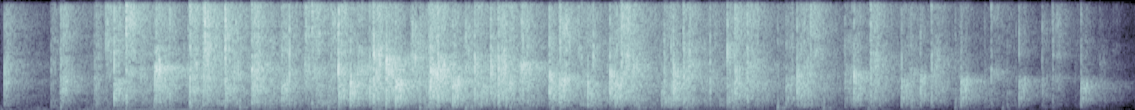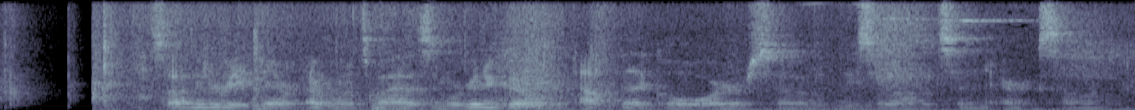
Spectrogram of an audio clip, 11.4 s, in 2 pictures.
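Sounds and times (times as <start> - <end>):
audience applause: 0.0 - 5.7
speech: 8.0 - 11.3.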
